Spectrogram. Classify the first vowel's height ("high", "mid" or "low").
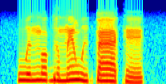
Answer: mid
